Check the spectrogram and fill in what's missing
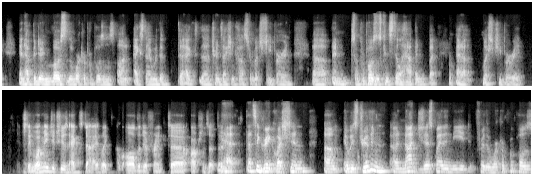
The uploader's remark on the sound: has joined a zoom meeting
